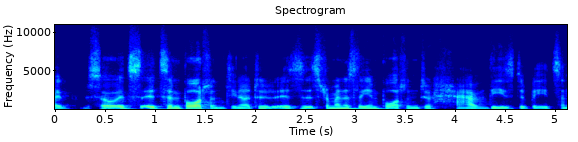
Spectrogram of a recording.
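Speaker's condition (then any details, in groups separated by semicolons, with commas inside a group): No condition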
